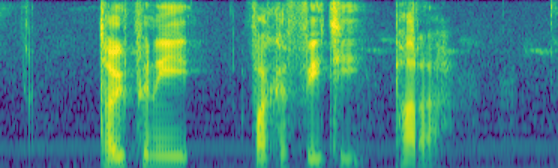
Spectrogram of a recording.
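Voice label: "taupuni whakawhiti para", Māori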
